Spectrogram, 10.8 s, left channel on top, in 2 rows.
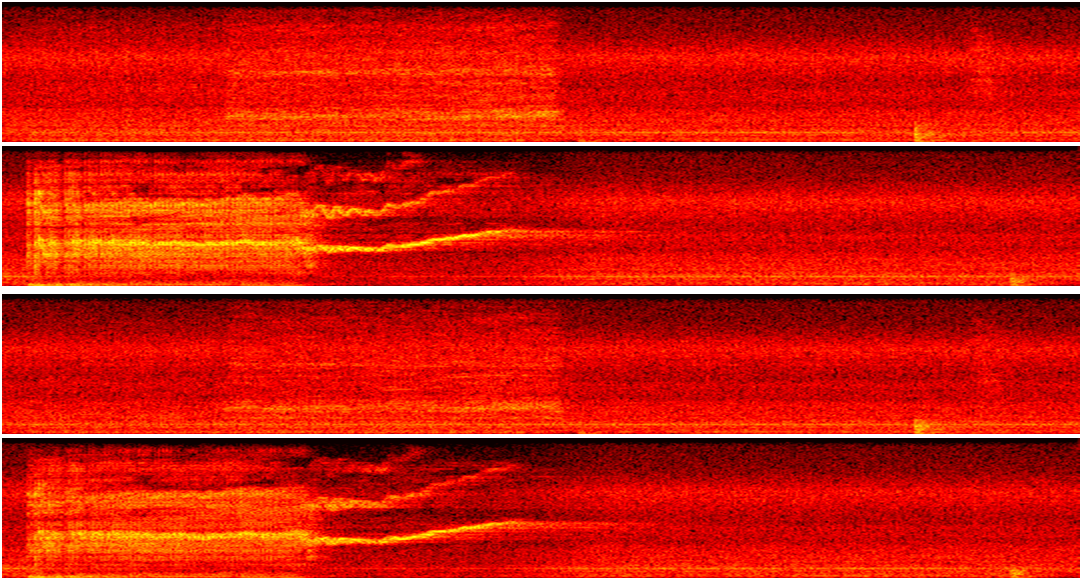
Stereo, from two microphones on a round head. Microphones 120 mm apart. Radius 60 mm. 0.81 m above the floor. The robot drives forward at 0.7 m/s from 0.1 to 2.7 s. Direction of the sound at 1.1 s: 80° left.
